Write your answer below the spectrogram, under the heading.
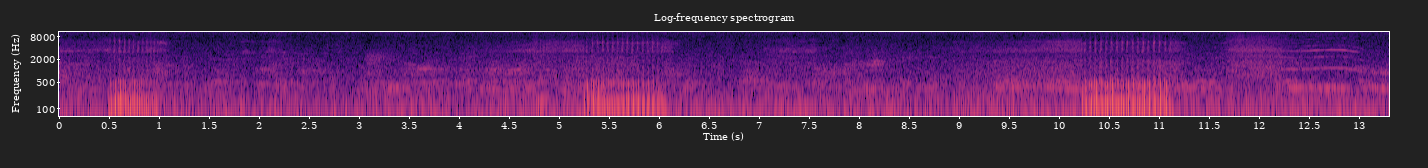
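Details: An English Bulldog napping in a home office in Prosper, Texas snores loudly in deep, rattling bursts about every five seconds.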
